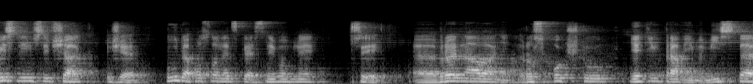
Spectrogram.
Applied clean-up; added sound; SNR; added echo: neural separator model SepFormer DNS4.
